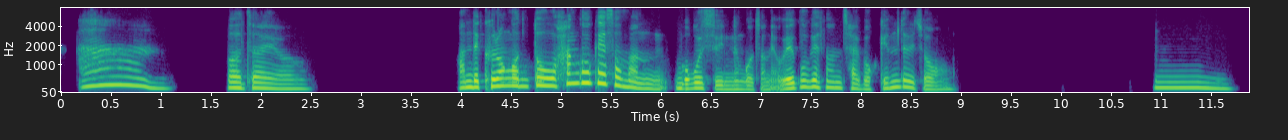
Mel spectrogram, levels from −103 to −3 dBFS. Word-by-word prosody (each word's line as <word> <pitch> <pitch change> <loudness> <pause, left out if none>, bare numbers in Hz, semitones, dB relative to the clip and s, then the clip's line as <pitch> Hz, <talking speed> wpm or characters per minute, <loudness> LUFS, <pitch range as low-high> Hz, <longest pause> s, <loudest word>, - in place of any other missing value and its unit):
아. 275 +4 -1 0.9
맞아요. 170 -5 -1 1.5
아 195 - 0
근데 215 +1 +5
그런 255 +4 +4
건 250 -2 +3
또 265 -2 +6
한국에서만 285 - +2
먹을 180 +2 +1
수 140 - -7
있는 140 0 -5
거잖아요. 130 0 -7
외국에서는 200 +4 +1
잘 170 -3 -5
먹기 145 +4 -6
힘들죠? 145 - -3 2.0
음. 195 -4 -5
195 Hz, 185 characters per minute, -23 LUFS, 160-245 Hz, 2.0 s, 또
